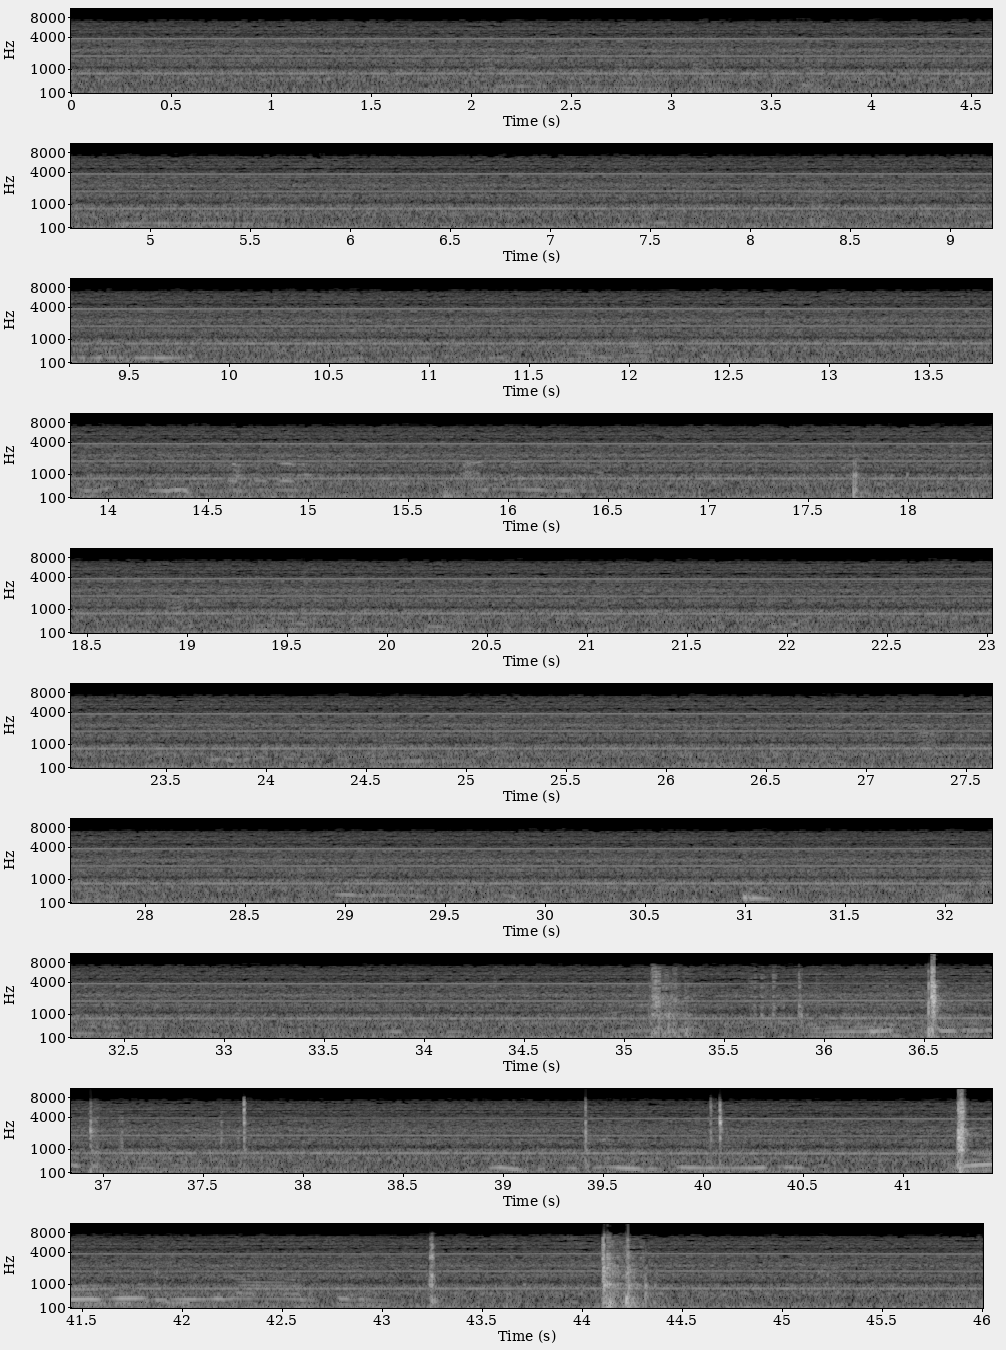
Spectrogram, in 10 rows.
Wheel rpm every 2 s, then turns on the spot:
0, 0, 0, 0, 0, 0, 0, 0, 0, 0, 0, 0, 0, 0, 0, 0, 0, 0, 0, 0, 0, 0, 0.
none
